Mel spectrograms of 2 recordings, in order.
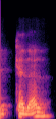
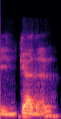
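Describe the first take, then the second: First: The consonant after 'yit' is a k sound. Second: The consonant after 'yit' is a g sound. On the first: The speaker calls it wrong. "On ne dit pas Idkadal avec le kouf" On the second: The speaker calls it right. "on dit Idgadal avec le Gimel"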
